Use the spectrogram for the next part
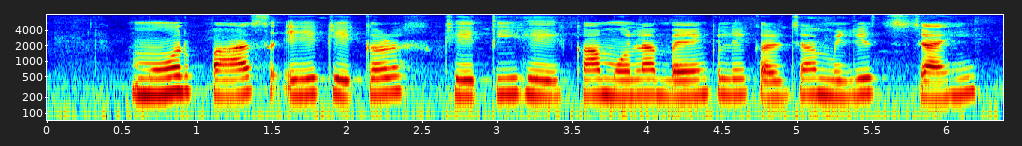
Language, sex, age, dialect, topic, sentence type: Chhattisgarhi, female, 25-30, Central, banking, question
